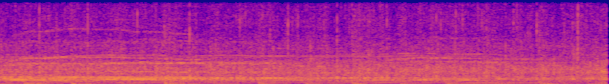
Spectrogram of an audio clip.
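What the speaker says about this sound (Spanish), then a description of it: "recibamos con un fuerte aplauso a Antonio Díaz" Audience at the Festival Internacional del Humor applauding to welcome magician Antonio Díaz, a steady dense wash of clapping that fills the whole stretch with no pauses.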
